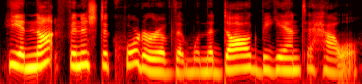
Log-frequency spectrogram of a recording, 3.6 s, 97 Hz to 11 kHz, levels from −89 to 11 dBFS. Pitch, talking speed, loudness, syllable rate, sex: 230 Hz, 230 wpm, -17 LUFS, 5.1 syllables/s, female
